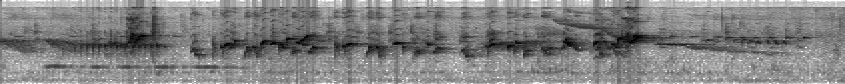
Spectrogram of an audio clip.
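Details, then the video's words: Ruby-throated bulbul (cucak emas) lure song from an aviary: a long, energetic run of rapid, rollicking whistled phrases, bubbling and slurred, with a thin steady tone briefly at the start. "PANCINGAN CUCAK EMAS \ KUTILANG EMAS"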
